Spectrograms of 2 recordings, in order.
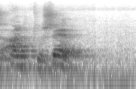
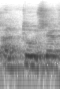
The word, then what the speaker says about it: Althusser: libro muy interesante de louis althusser o louis althusser según como lo pronuncian otros es libre entonces se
